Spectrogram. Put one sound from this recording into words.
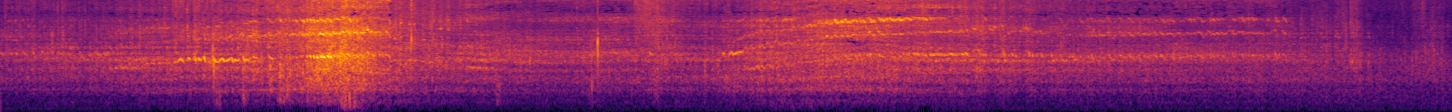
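Small tyres rasp over rough pavement.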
